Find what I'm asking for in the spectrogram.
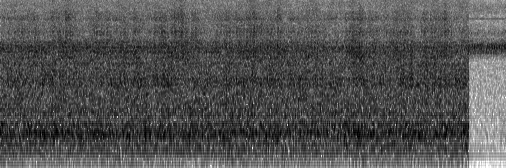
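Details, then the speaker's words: Clothes dryer after replacing both worn drum support wheels: steady even rush of air with a low constant hum, the former loud thumping gone, now running normally and quietly. "once the new Wheels have been installed simply put everything back together in the order it was taken apart the loud thumping noise is now gone and it's completely quiet"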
